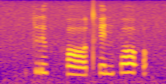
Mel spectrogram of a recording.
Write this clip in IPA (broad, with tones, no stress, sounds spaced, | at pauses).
p r ɯ˦˥ k̚ h ɔː˩˦ tʰ e˧ n p ɔ˥˩ ʔ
